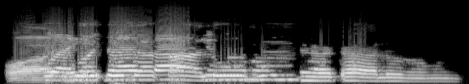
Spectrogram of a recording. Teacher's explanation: أو وزنوهم يخسرون দেখেন ওয়াইদা এখানে আমরা এক আলিফ টেনে পড়বো কা এক আলিফ টান লু এক আলিফ টান হুম কোনো গুণনা নাই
